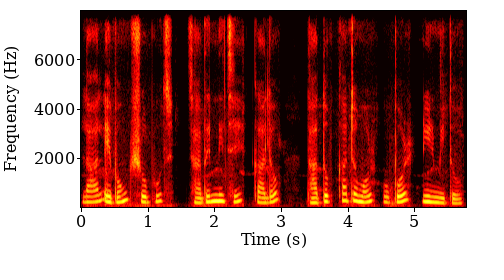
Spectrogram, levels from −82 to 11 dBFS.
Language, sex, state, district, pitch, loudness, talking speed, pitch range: Bengali, female, West Bengal, Alipurduar, 230 Hz, -17 LUFS, 105 wpm, 210-255 Hz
